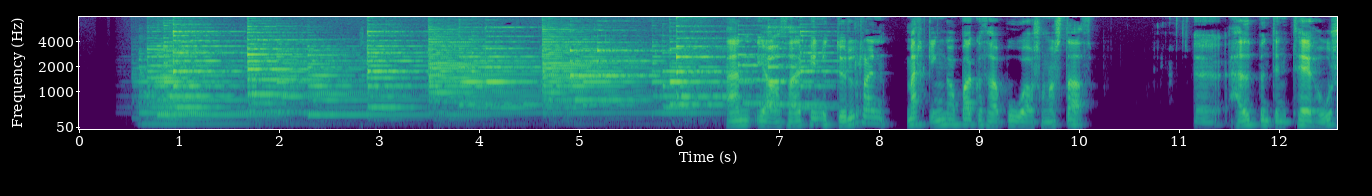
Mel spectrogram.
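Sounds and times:
koto Japanese harp being played: 0:00.5 - 0:07.8
speech: 0:06.5 - 0:10.2, 0:11.2 - 0:12.5.

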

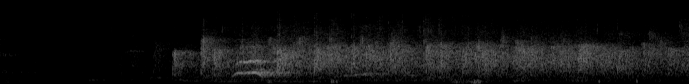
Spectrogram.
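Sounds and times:
crowd applauding: 0:01.5 - 0:06.8.

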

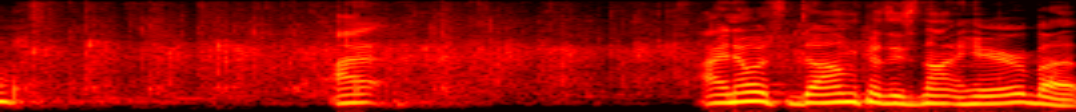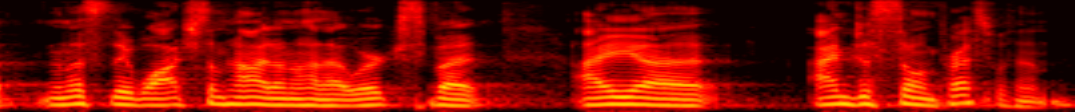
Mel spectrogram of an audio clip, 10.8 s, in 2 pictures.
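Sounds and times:
audience clapping: 0:00.0 - 0:04.9
speech: 0:01.7 - 0:02.0, 0:03.5 - 0:10.7.

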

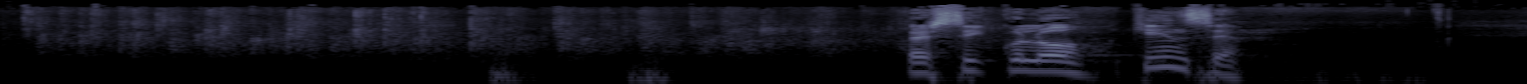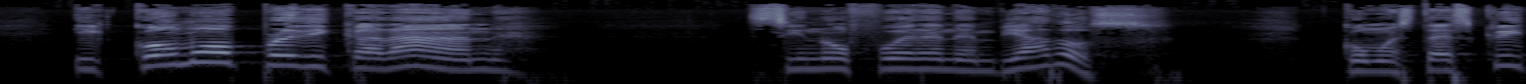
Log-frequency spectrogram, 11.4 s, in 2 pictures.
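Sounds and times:
audience applauding: 0:00.0 - 0:03.9
speech: 0:03.4 - 0:04.8, 0:06.0 - 0:07.8, 0:08.5 - 0:10.1, 0:10.8 - 0:11.4.

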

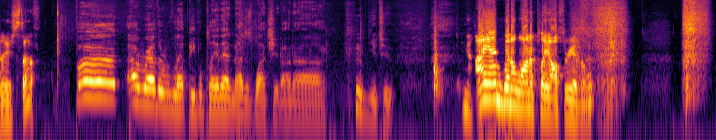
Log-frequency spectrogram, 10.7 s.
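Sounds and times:
speech: 0:00.0 - 0:06.1, 0:06.9 - 0:09.2
person blowing nose: 0:08.6 - 0:09.6, 0:10.2 - 0:10.7.

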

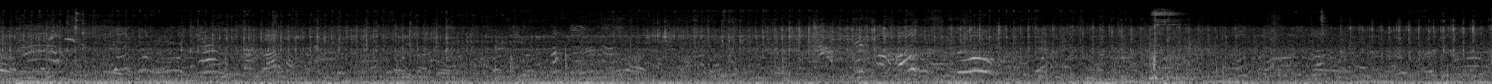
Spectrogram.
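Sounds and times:
low traffic rumble: 0:00.0 - 0:14.9
murmur of voices on café terraces at the Grote Markt in The Hague: 0:00.0 - 0:14.9
brief clinks: 0:11.3 - 0:12.5.

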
